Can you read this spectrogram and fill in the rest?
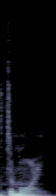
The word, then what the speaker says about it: Des Moines: I feel like I've been told many times that we say it Des Moines with the S, but then I've also heard people say, no, the S is silent, so I don't know.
